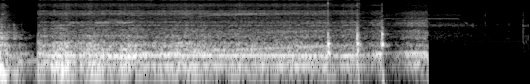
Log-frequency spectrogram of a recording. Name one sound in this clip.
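A squeeze bottle squirts and sputters thick syrup.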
